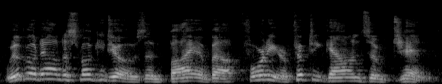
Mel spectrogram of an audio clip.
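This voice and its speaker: Guy doing a flustered theater boss in old radio comedy, husky higher voice, wry and swoopy. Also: sing-song. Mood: flustered, scheming. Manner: wry, fast-talking banter. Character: flustered, wisecracking vaudeville theater manager man.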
